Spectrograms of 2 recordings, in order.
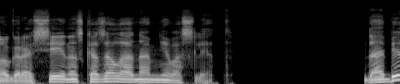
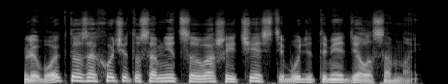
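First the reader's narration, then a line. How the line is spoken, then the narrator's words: Calm. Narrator (Russian): спокойно сказал я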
